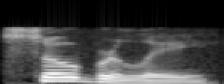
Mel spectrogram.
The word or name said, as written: soberly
